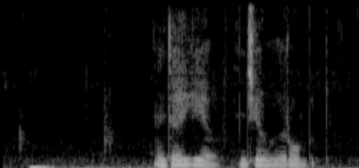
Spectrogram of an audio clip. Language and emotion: Russian, sad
